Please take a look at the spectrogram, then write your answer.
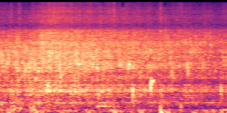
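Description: Green chillies, curry leaves and onions fry in oil for colocasia leaf rolls, giving a continuous close sizzling hiss with faint scattered clicks and no talking.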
